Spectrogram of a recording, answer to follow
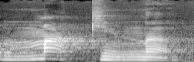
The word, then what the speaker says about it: máquina: São aquelas em que a sílaba tônica ela vai recair na antepenúltima. Antes da penúltima, né? Tem a última, tem a penúltima e tem a antepenúltima. Por exemplo, a palavra máquina.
